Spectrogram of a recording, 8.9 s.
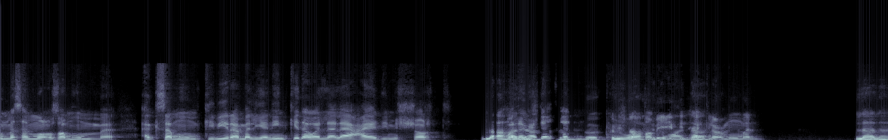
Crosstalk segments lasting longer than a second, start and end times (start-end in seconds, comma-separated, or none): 5.0-7.3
